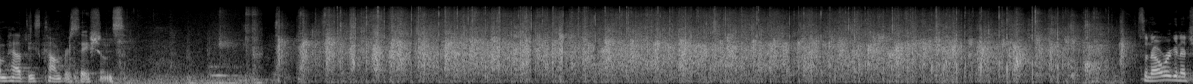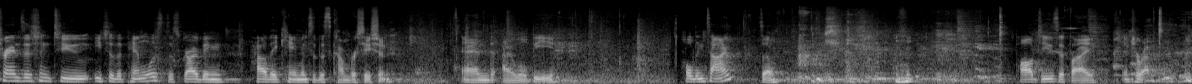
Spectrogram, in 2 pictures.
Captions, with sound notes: have these conversations. [APPLAUSE] So now we're going to transition to each of the panelists describing how they came into this conversation, and I will be holding time, so apologies if I interrupt.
